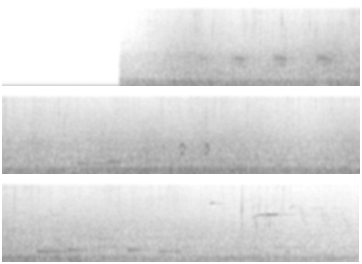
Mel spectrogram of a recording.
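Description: Stormy rain in a point-and-click video game, a soft steady wash of falling rain with a low rumbling undertone, starting after a brief silence and continuing evenly with faint scattered chirps above.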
